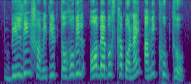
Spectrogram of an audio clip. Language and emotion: Bengali, angry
